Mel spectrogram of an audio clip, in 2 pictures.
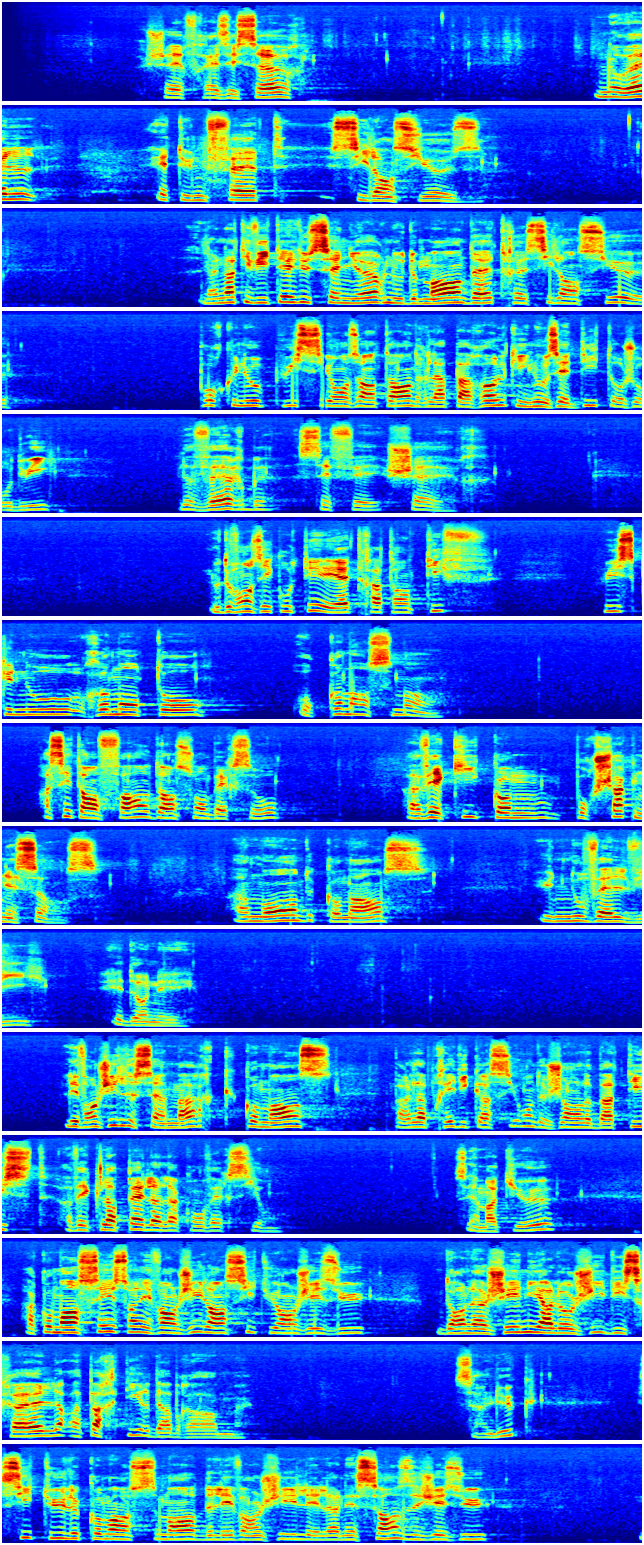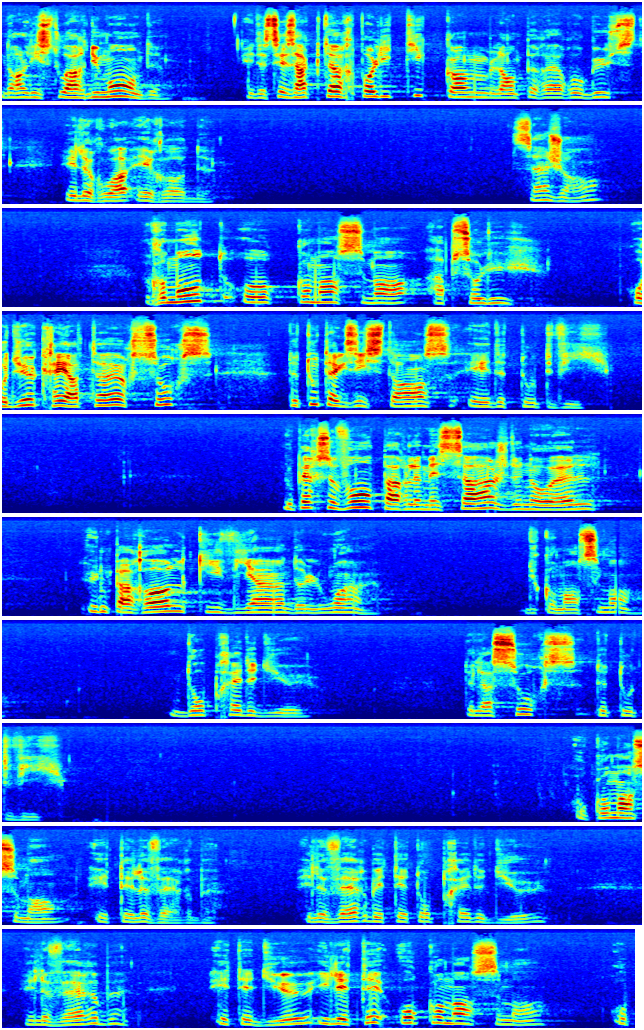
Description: Enregistrement en direct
